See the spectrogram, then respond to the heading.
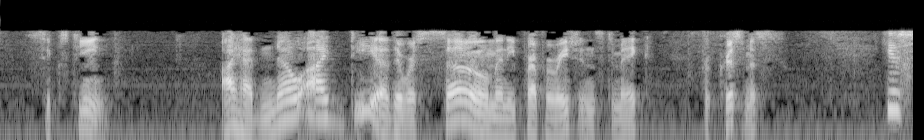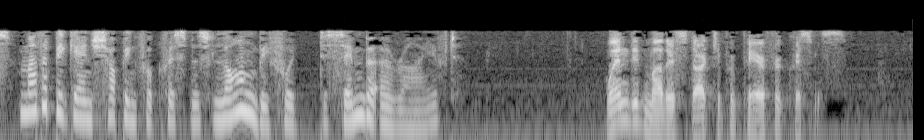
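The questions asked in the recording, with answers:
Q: When did Mother start to prepare for Christmas?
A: Long before December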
